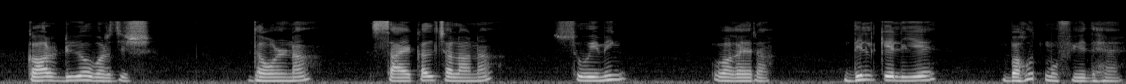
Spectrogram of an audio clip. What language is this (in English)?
Urdu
